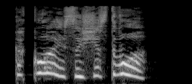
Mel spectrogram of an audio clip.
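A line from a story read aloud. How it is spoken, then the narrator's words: Exclamation. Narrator (Russian): воскликнула Майки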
